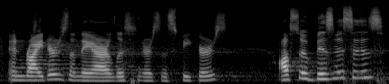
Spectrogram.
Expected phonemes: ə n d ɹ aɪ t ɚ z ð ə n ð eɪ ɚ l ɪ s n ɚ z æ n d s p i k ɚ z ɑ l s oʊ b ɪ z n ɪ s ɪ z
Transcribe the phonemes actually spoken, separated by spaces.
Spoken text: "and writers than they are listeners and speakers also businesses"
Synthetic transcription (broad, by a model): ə n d ɹ aɪ t ɚ z ð ə n ð eɪ ɚ l ɪ s n ɚ z n s p i k ɚ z ɑ l s oʊ b ɪ z n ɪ s ɪ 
